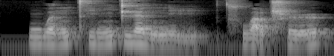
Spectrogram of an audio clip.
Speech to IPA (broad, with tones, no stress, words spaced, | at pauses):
mwə˨˦nt̪ʰi˨˦ŋ t̪ɥɛ˥˨nn̪ḭ˨˩ | t͡sʰwä̰˨˩ʈ͡ʂʰɻ̩˨˦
